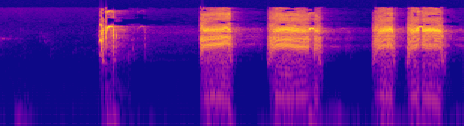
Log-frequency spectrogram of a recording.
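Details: Female black francolin (kala teetar) call, a series of harsh grating notes: one brief sharp note followed by two longer rasping notes and a closely spaced final pair.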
